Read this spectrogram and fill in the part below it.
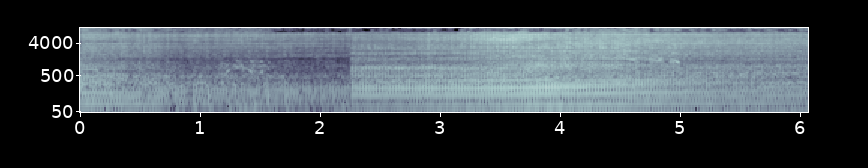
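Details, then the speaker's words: Restored Victa two-stroke go kart, clutch adjusted so it no longer scrapes, brake on: starts and settles into a steady even two-stroke idle with no scraping; running properly now. "Got the clutch so it's not scraping there, but the brake on. The motor's just idling. I think I've got this set up perfectly now."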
